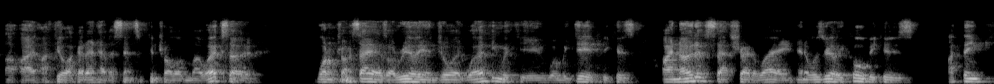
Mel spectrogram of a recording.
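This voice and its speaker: A man hosting a casual interview, stumbling over repeated words and filling pauses with ums. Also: fairly low pitch. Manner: stammering repeats and many ums. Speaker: host. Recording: echoey room sound.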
